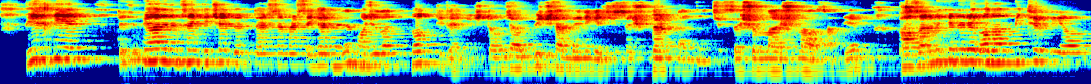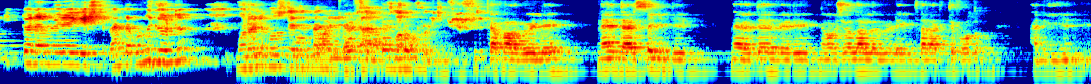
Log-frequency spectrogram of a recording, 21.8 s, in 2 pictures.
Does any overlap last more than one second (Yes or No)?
Yes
